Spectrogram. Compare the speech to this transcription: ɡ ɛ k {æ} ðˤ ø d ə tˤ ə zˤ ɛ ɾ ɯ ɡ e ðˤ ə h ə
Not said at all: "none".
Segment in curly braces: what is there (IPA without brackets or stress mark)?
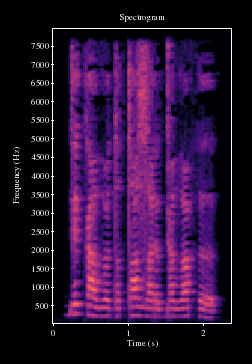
a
